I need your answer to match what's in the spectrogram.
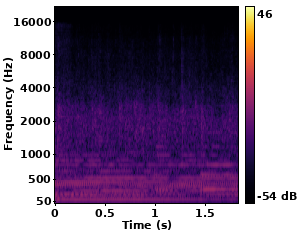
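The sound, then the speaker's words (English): Steady, dense applause from a church crowd for teachers on stage, a continuous crackling wash of many hands clapping at even loudness, with a low steady hum underneath and no voices. “Come on, give our teachers a big round of applause.”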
